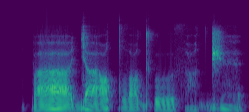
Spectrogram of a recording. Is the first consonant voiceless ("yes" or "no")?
yes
